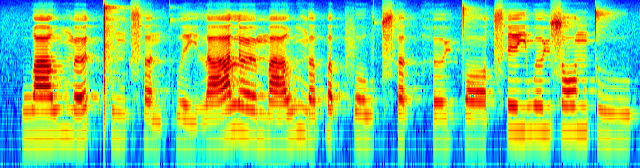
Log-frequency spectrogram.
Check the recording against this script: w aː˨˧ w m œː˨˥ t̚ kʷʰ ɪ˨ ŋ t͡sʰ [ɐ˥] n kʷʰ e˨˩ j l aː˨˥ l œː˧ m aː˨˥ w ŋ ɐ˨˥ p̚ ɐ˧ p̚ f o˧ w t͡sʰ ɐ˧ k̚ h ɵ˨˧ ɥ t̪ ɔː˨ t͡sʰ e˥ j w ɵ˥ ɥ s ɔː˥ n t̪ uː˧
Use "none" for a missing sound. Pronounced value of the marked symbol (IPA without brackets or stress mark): ɐ˨˩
